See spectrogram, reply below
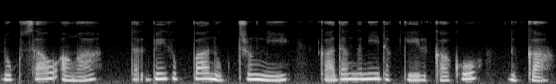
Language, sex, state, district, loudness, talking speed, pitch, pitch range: Garo, female, Meghalaya, West Garo Hills, -14 LUFS, 85 wpm, 230 Hz, 205-255 Hz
